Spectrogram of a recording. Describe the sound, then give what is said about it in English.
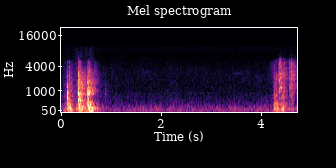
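Three quick, firm, loud knocks on the door of a small flat in a good residential district, followed by a pause of near silence before another brief burst of door noise at the end. “But instead, he knocked.”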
